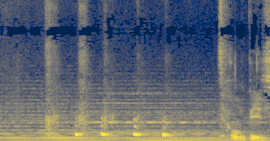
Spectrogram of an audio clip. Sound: cries

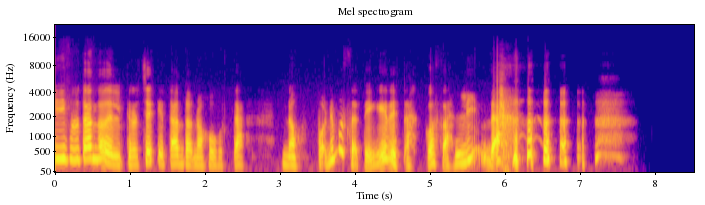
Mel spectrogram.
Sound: laughs

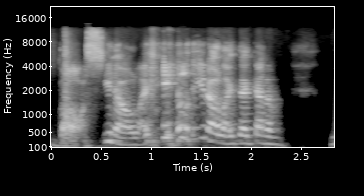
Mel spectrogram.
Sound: chuckles

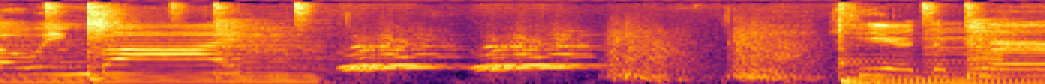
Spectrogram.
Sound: toot-toot choo-choo

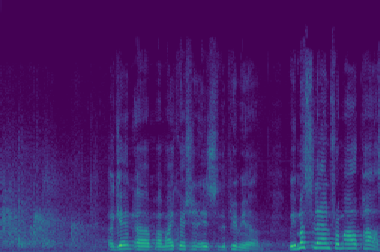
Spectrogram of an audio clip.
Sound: applause

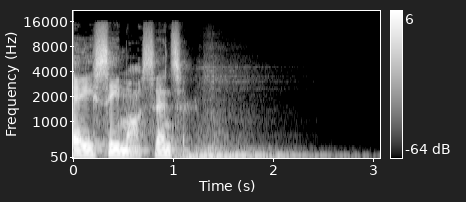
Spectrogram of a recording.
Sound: swoosh

